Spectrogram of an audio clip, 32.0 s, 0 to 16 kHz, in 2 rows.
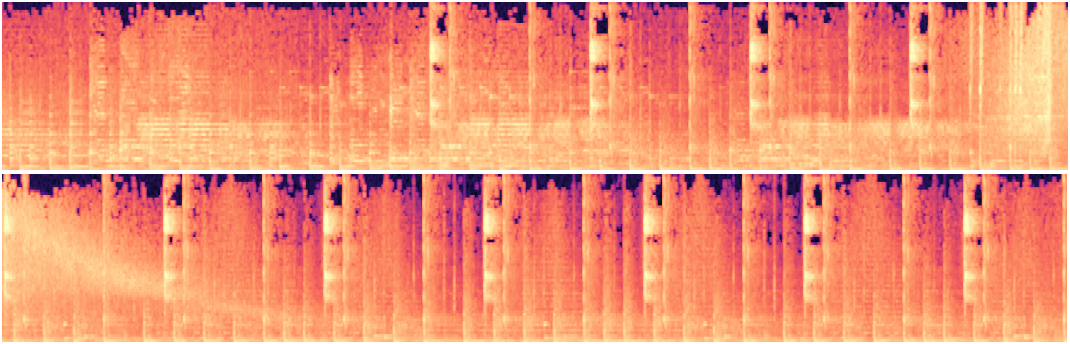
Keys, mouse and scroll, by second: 0.5 space, 0.7 click, 1.1 space, 4.8 g, 9.8 click, 15.0 click, 15.6 click, 22.1 click, 31.6 click.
